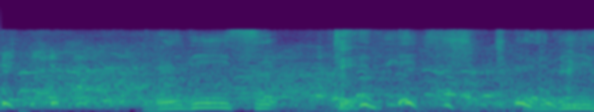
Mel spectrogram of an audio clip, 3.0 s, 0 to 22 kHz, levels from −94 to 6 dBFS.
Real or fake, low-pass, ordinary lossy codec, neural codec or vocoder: real; 7.2 kHz; none; none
